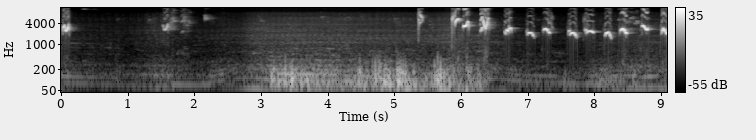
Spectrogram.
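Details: Leafbird song played to draw a learning greater green leafbird into singing: a few scattered notes and a stretch of low rustling noise, then a rapid, regular run of loud slurred whistles.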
